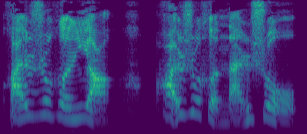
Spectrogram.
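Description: A woman's voice: fairly high pitch, animated, a little slow, bright, forceful tone, no echo. A whiny little boy voiced by a woman. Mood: glum. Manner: whiny, complaining. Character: young boy, sick and grumbling. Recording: distant mic, dry sound.

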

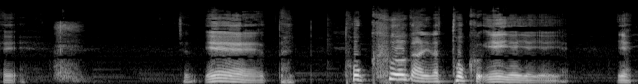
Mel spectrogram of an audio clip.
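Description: A Korean language teacher hosts a live online class, chatting conversationally with learners, mixing in Mandarin words and often murmuring short acknowledgments. His medium-pitched voice is creaky and very slow, with huge swings in pitch.

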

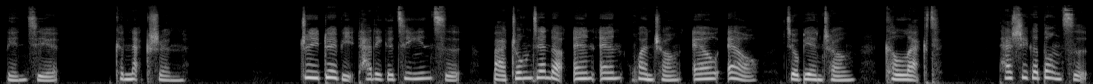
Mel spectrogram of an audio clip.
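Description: A woman teaching English vocabulary, spelling words letter by letter and modelling slow repetitions. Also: a little high, darkish tone, no echo, clean studio sound. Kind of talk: vocabulary lesson, spelling and slow read-alouds.

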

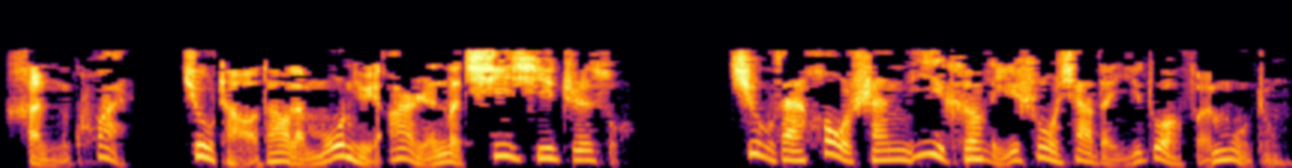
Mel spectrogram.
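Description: A man hosting and narrating a ghost story in a slow, hushed storytelling manner. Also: fairly high pitch, very animated, slightly rough, no echo, dull audio. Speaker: host and storyteller.

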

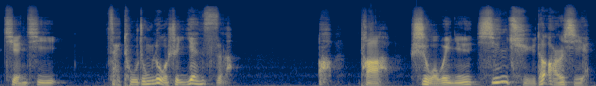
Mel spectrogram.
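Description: A man doing a smooth-talking scheming boatman. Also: fairly low pitch, very animated, a bit bright, exaggerated voice. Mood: evasive. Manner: slow, coaxing, persuasive.

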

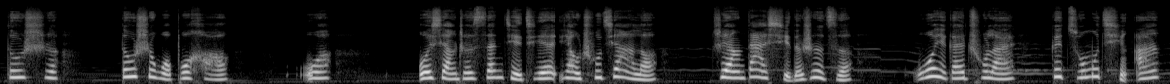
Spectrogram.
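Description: A woman's voice: sits high, a little slow, pauses often, a little mellow, dry recording, soft background music, pitched above the performer's own voice. A woman voicing a timid, sickly young noble girl who speaks meekly and stammers a little. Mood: meek, pleading. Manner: meek, hesitant, stammering.

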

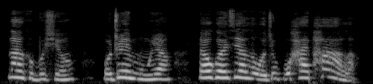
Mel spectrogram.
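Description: A cheeky, bragging monkey king, as a woman storyteller puts him on. He talks briskly and cocky in a children's storybook tale. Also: sits high. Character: boastful cheeky young monkey king disciple.

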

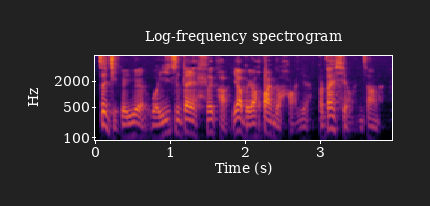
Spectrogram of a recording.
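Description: A man voicing an earnest young male writer who dotes on his girlfriend, in a husky, low voice. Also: animated, fast, warm tone.

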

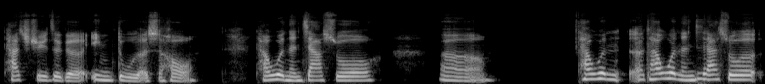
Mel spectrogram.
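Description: A woman's voice: mid-range voice, slow pace, no echo, clean studio sound. Chatty woman teaching English. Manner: chatty, explains patiently, laughs often. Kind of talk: live-streamed English lesson.

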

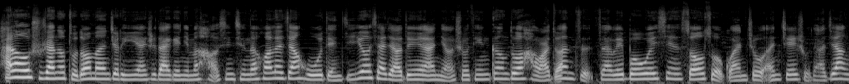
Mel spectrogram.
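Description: Woman podcast host, fairly high voice, animated joke reader who laughs at her own punchlines. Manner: animated delivery with punchy raised lines. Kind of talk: reading jokes on a comedy podcast.

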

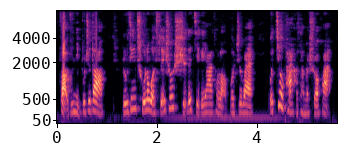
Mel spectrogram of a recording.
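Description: A woman reading as a brisk, sharp-tongued young noblewoman. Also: medium pitch, slight background noise, close to an everyday voice. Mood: teasing. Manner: brisk, teasing, commanding.

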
